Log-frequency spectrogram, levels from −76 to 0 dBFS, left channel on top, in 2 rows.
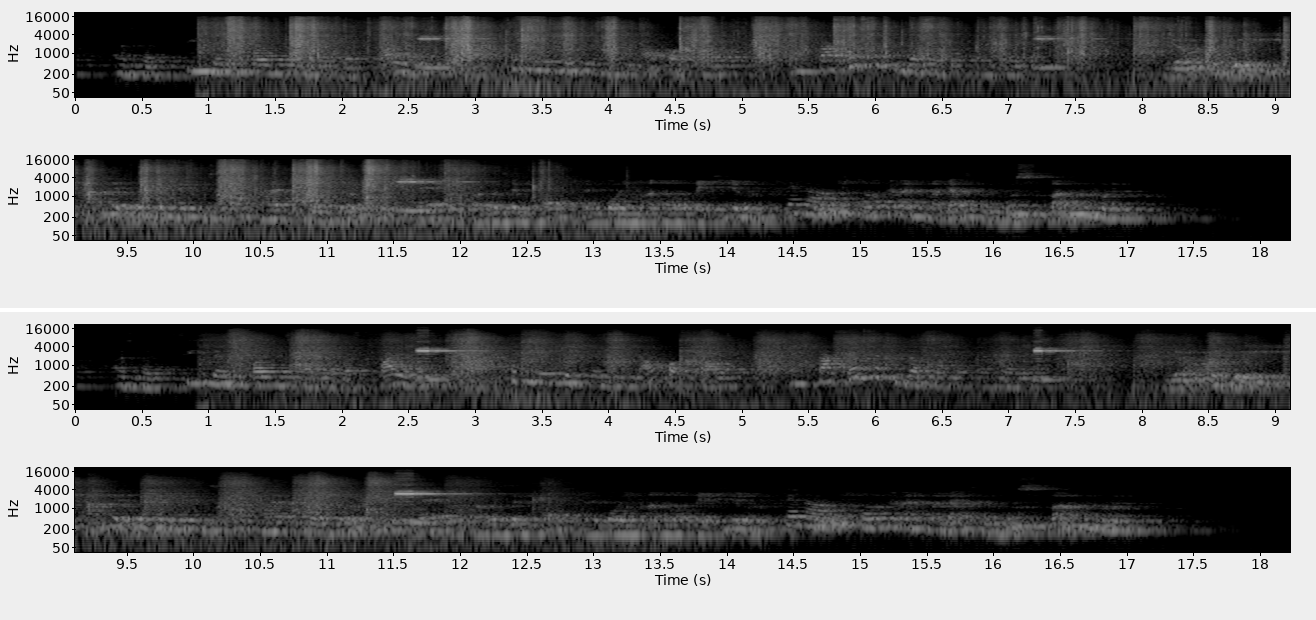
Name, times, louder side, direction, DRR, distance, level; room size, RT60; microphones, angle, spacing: voice 1, 0.3-2.7 2.9-7.1 14.4-14.9, right 1 dB, 65° right, -1 dB, 1.1 m, -46 dB
sound 1, 0.9-13.7, left 8 dB, 70° left, 0.4 m, -39 dB
Vehicle horn car horn honking, 1.3-14.3, right 7 dB, 90° right, 0.7 m, -44 dB
voice 2, 7.9-16.9, left 1 dB, 85° left, -5 dB, 1.5 m, -45 dB
9.3 x 3.2 x 3.6 m, 1.4 s
head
